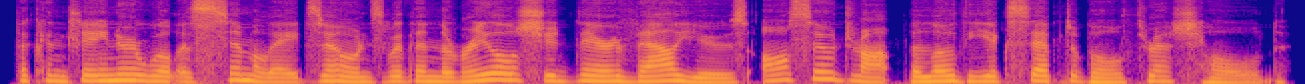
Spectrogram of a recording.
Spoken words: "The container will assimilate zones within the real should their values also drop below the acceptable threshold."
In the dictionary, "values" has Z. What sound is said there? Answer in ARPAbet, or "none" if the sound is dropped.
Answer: Z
